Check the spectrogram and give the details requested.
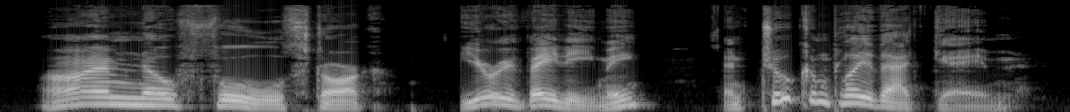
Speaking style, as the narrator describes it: she smiled very mockingly

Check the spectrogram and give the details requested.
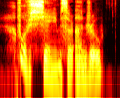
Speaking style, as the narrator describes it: she said with a playful sigh

